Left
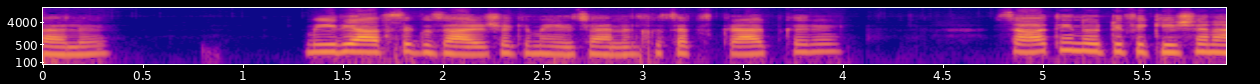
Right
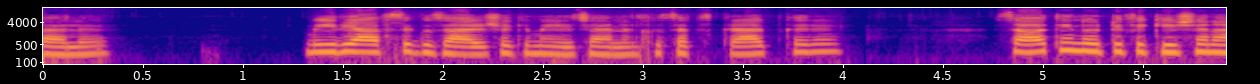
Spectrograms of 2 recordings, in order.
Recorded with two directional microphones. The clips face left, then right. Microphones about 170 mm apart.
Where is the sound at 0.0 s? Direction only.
30° right (ahead or behind).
